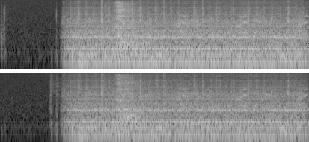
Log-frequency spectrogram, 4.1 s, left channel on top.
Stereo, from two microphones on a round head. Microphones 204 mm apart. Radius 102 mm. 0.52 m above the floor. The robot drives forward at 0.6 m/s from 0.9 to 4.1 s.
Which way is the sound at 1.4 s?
20° left (ahead or behind).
